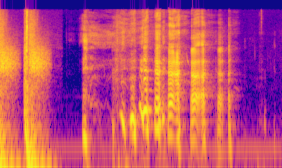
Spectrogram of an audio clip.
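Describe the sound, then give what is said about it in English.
Three quick, heavy punch sound effects land back to back at the start, loud, followed by a stretch of vocal-sounding noises. “I was hoping you'd do the three punches.”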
